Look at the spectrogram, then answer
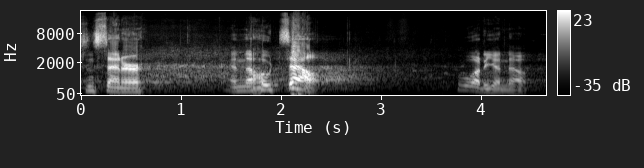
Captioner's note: audience laughing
